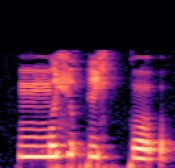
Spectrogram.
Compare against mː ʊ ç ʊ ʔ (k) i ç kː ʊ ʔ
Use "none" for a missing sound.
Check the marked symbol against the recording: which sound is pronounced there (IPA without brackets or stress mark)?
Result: k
